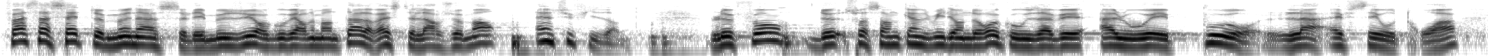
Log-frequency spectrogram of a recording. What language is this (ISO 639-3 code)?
fra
